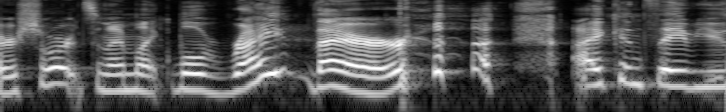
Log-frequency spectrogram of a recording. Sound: laughs

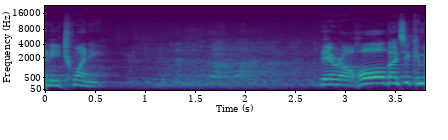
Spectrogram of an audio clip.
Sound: audience laughs

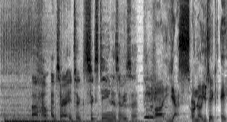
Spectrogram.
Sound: murmurs

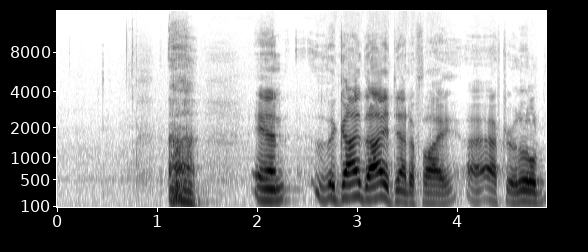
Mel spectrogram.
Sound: clears throat

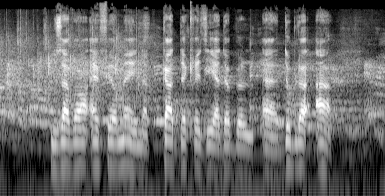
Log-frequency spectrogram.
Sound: applause

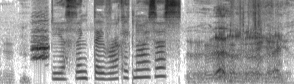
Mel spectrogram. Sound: muttering

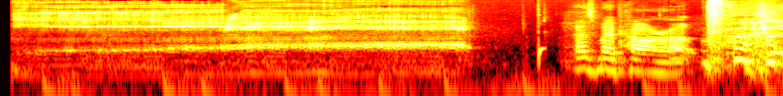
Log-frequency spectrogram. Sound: grunts; both laugh

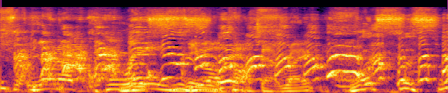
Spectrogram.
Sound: laughing

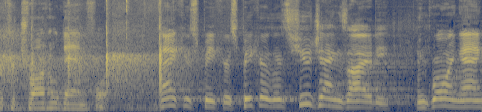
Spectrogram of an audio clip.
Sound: applause

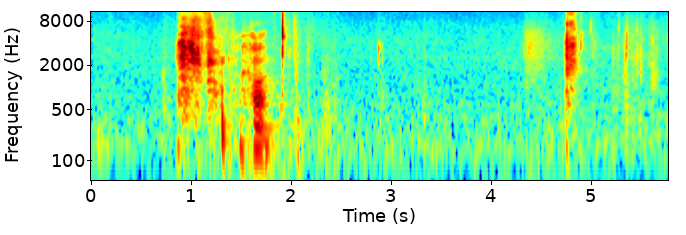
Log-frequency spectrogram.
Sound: crying

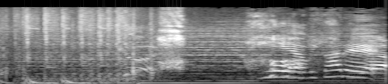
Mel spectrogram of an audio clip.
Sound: sharp gasp

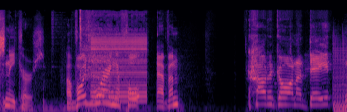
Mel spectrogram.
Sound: buzzes

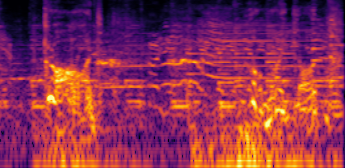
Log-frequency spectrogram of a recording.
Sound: Ed and Stede moaning in background

